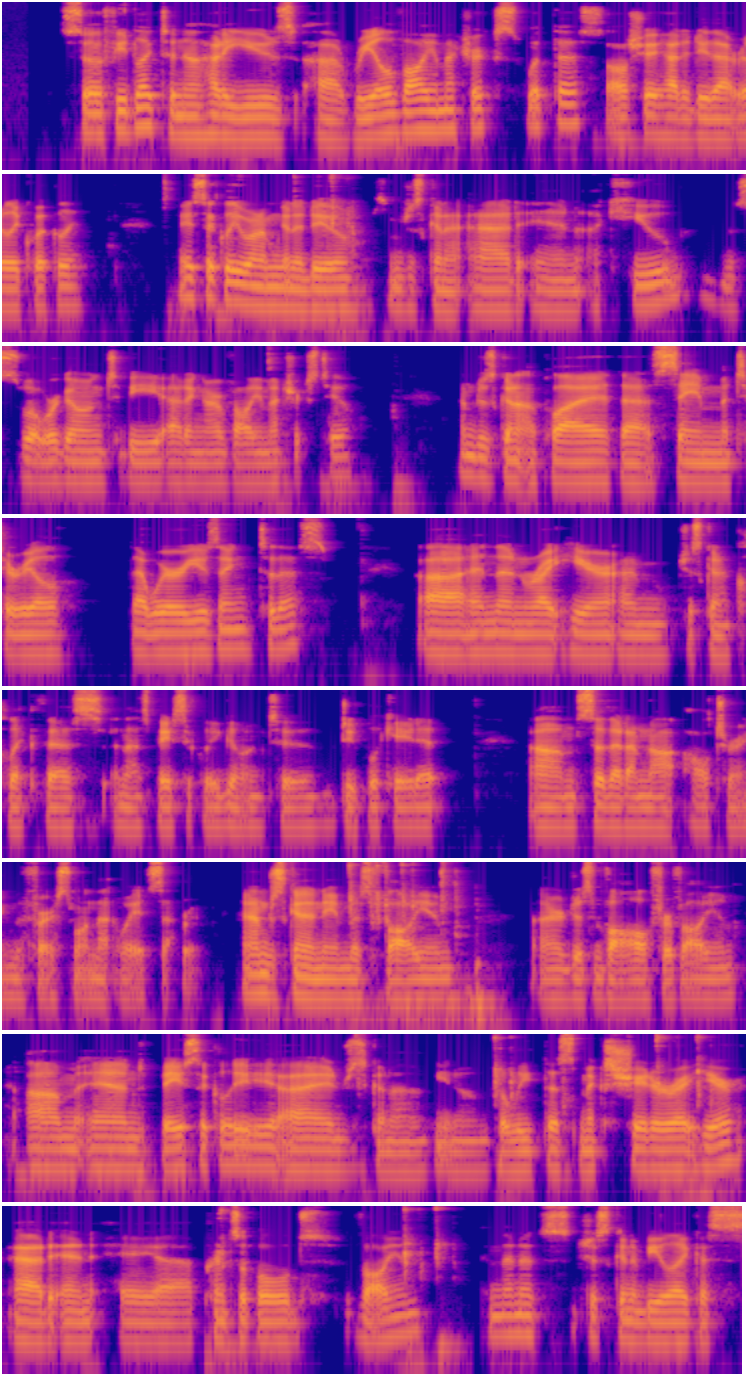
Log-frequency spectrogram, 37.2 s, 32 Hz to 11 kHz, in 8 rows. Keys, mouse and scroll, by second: 0.1 scroll down 2, 2.2 middle click, 3.7 middle click, 5.3-5.7 scroll up 1, 5.8 shift+middle click, 6.7 shift+a, 9.3 click, 11.1 shift+middle click, 11.6-12.2 scroll down 1, 13.3 click, 19.0 click, 24.7 click, 27.9 scroll up 1, 27.9 scroll down 2, 28.1 middle click, 28.3-28.8 scroll down 3, 28.8 middle click, 29.5 click, 31.1 ctrl+x, 32.0 shift+a, 36.0 click, 36.8-37.1 scroll up 6.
